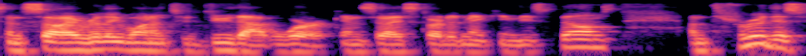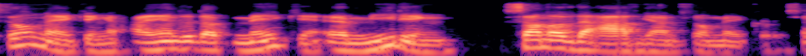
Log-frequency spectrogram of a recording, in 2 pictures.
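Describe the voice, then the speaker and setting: A man being interviewed as a filmmaker, talking in a relaxed, conversational way and often checking in with "you know" and "right?". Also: medium pitch, highs cut off. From Canada. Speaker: filmmaker guest.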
